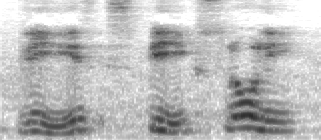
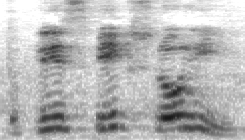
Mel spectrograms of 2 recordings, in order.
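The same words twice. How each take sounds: First: Slow, softer demo of please speak slowly; spoken slowly. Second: Said in the usual way. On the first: Shown as a demonstration. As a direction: draw out each word of please speak slowly as you teach it. (Please speak slowly धीरे धीरे बोलकर) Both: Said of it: "धीरे धीरे बोलो".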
